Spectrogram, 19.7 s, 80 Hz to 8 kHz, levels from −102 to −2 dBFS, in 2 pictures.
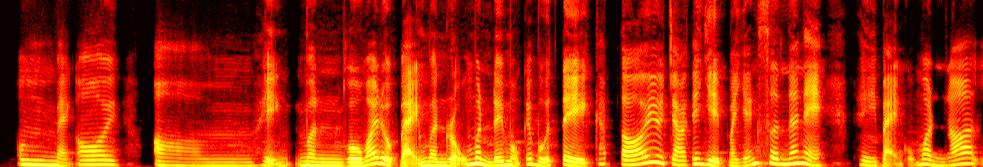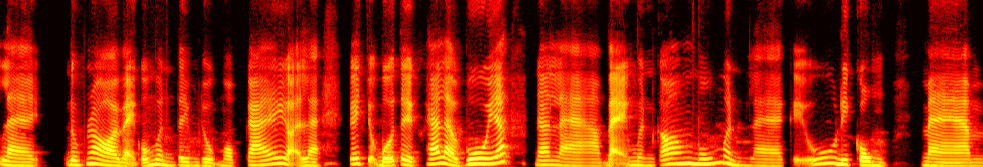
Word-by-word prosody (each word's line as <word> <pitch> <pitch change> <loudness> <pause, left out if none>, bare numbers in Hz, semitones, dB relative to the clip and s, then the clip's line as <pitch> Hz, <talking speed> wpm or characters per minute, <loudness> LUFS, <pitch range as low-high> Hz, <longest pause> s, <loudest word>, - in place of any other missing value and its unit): Ừm, 215 -3 +3
bạn 165 -5 -2
ơi, 215 0 0 0.3
ờ, 195 - 0 1.0
hiện 185 - -2
mình 170 -3 +1
vừa 165 0 +6
mới 240 +9 +5
được 250 - +5
bạn 150 +4 +4
mình 175 -2 +3
rủ 160 +7 +2
mình 230 -3 +7
đi 180 +3 +4
1 195 -3 +3
cái 235 - 0
bữa 175 -7 +2
tiệc 170 -8 +3
sắp 245 0 -8
tới 250 +9 +4
cho 220 -7 -1
cái 245 +4 0
dịp 220 -4 +3
mà 155 -2 -3
Giáng 175 - 0
sinh 270 -5 +2
á 265 +2 +4
nè, 235 -11 +3 0.4
thì 185 -4 -4
bạn - - -2
của - - -12
mình 215 -7 -2
á 245 +7 0
là 175 -5 -2 0.4
đúng 205 -1 -2
rồi, 210 -9 +2
bạn - - -1
của 155 - -4
mình 220 +3 -1
tìm 170 -2 -5
được 160 -2 -5
1 155 -3 -8
cái, 205 +8 -1
gọi 260 - 0
là, 165 -1 -3 0.3
cái 250 +1 -1
chỗ - - -1
bữa 175 -3 +1
tiệc 205 -3 -2
khá 240 +2 +3
là 270 - +3
vui 250 +9 +2
á, 330 +5 +4 0.3
nên 205 -1 -3
là 160 -4 -5
bạn 185 - +1
mình 175 -2 -7
có 230 +7 -1
muốn 260 +1 -1
mình 260 -9 -3
là, 155 -2 -8
kiểu, 265 +5 -6
đi 225 -1 +1
cùng, 180 -6 -1 0.4
mà 155 -3 -2
200 Hz, 200 wpm, -23 LUFS, 170-240 Hz, 1.0 s, mình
